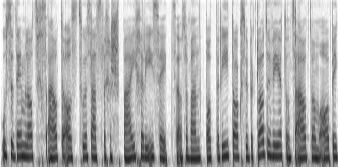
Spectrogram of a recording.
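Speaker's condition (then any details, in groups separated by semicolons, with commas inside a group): No condition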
